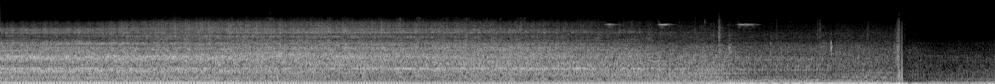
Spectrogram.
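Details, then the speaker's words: New Holland H6750 disc mower, after repairing cutter bar snapped in half from hitting a large rock, lowered and run from the tractor: steady even drone, mower spinning smoothly, no knocks or grinding from cutter bar; running normally. "And we're just gonna turn it on. Make sure everything's working right."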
